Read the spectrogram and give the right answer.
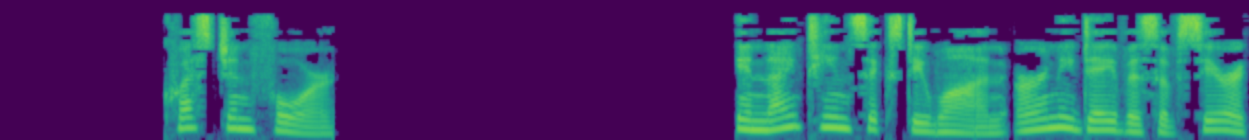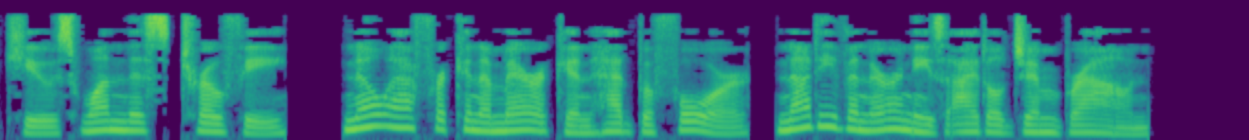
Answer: The answer? The Heisman.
